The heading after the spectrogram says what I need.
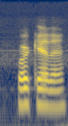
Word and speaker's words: porchetta: I did not know that porchetta was pronounced porchetta.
